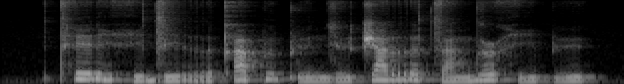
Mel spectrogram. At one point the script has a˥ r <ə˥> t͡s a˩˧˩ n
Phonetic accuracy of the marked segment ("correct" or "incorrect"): correct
